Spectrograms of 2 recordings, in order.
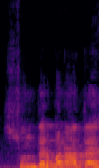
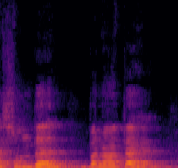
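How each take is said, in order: First: Said in the usual way. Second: सुंदर बनाता है said slowly, word by word; slow teacher's repeat of सुंदर बनाता है; slow, careful repeat. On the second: Shown as a demonstration. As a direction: spell out सुंदर बनाता है slowly so students catch it.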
